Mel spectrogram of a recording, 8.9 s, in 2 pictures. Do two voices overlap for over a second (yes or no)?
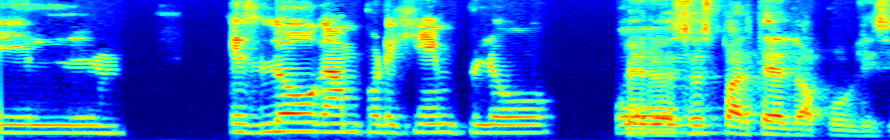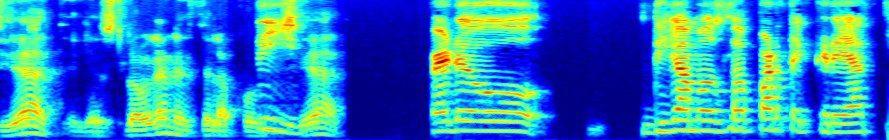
no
